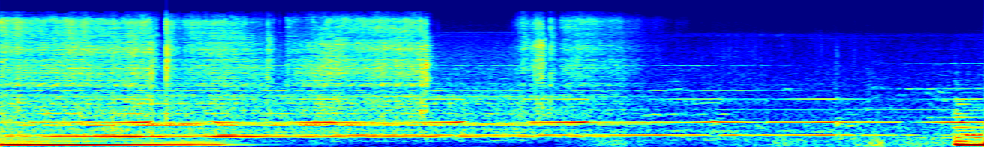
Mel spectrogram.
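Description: Stick-welding arc crackling and hissing as the electrode burns, over background music with long held tones. The crackle stops about three seconds in and comes back briefly half a second later.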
